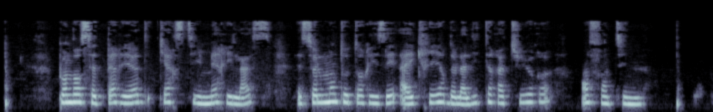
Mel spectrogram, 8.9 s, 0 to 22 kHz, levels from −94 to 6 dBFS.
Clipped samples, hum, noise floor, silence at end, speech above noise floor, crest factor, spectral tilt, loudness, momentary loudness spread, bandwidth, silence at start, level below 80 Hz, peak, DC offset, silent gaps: under 0.1%; none; -52 dBFS; 0.4 s; 33 dB; 16 dB; -5 dB/octave; -20 LUFS; 16 LU; 11.5 kHz; 0.05 s; -64 dBFS; -4 dBFS; under 0.1%; none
